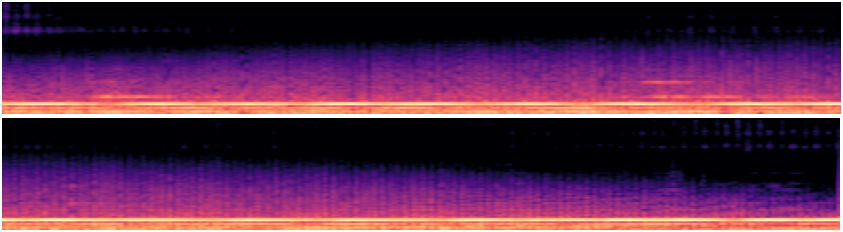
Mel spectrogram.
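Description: Ambient sound-healing music of singing bowls and gongs: one steady held tone over a pulsing lower tone and a dense low rumble.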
